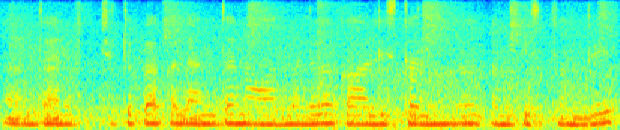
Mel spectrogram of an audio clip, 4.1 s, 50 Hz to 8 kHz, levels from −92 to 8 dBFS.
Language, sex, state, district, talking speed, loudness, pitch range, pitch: Telugu, female, Telangana, Karimnagar, 160 wpm, -15 LUFS, 195-205 Hz, 200 Hz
